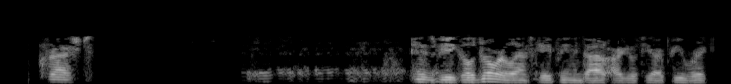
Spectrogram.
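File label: Incident Tactical, scanner audio recording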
